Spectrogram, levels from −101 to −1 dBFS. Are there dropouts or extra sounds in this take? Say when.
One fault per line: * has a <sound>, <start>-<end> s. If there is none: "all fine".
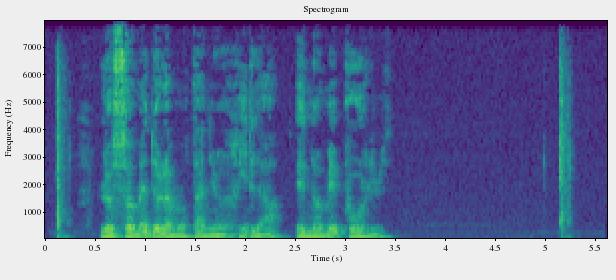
all fine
